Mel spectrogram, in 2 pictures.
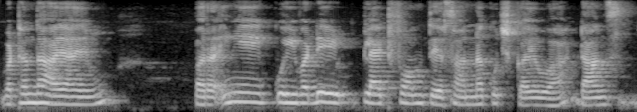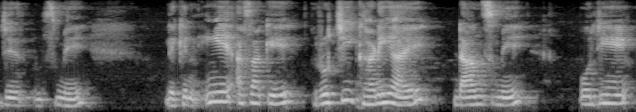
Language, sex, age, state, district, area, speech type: Sindhi, female, 45-60, Uttar Pradesh, Lucknow, urban, spontaneous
